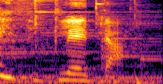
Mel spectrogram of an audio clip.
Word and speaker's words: bicicleta: Volvamos a escuchar la palabra bicicleta. Bicicleta. La sílaba cle suena más fuerte que las otras.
